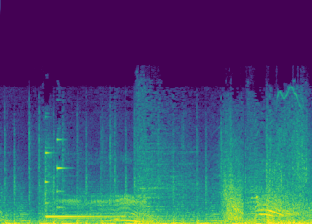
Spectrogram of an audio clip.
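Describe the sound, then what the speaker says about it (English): A doorbell chime rings in the video game Sonic Unleashed, a sustained bell tone among busy game music and effects, with a crash-like burst partway through. "The Dark Gaia Phoenix better answer the door because the doorbell's ringing."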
